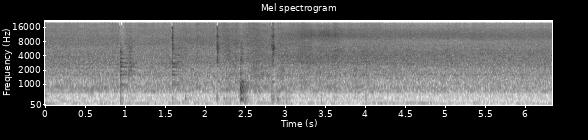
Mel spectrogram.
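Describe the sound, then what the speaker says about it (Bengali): Moringa (sajne) greens sizzle and hiss steadily in a hot pan while being stirred, with several distinct spatula scrapes and clicks over the first few seconds. "শাকটা আমি এভাবে একটু নেড়ে করে নেবো"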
